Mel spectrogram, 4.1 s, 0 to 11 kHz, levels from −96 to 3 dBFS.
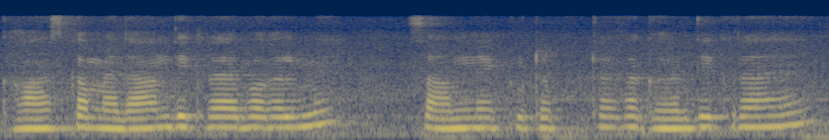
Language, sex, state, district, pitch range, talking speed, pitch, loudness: Hindi, female, Uttar Pradesh, Gorakhpur, 195-215 Hz, 245 wpm, 210 Hz, -24 LUFS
